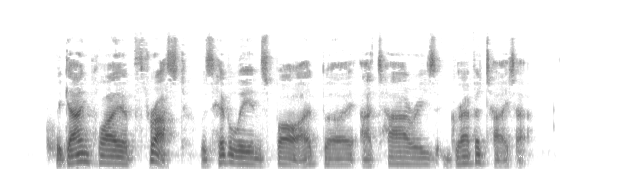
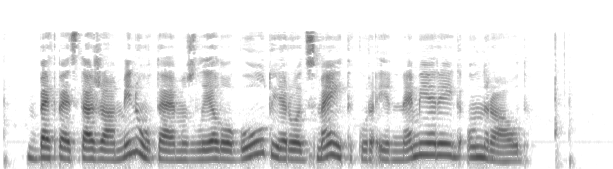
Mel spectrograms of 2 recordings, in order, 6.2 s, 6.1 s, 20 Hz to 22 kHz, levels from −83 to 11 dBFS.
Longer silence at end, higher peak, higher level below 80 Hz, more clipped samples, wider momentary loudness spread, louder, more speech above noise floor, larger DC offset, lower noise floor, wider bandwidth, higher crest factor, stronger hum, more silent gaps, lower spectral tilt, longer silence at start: first, 1 s vs 0.55 s; second, -8 dBFS vs -4 dBFS; about the same, -68 dBFS vs -72 dBFS; neither; about the same, 9 LU vs 9 LU; second, -28 LUFS vs -24 LUFS; first, 60 dB vs 37 dB; neither; first, -87 dBFS vs -60 dBFS; about the same, 11 kHz vs 11.5 kHz; about the same, 22 dB vs 20 dB; neither; neither; about the same, -3.5 dB/octave vs -4 dB/octave; first, 0.5 s vs 0.3 s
